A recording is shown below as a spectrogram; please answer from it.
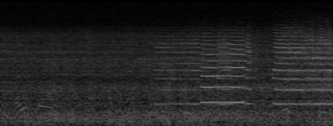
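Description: A vehicle horn honks twice, the first note a little over a second long about two seconds in, the second starting just before the end. Underneath is the steady rumble of wind and road noise from a moving motorcycle.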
